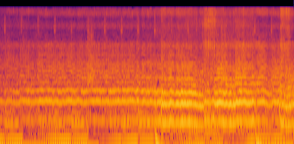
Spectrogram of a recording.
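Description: A loud, close bee buzz hums continuously, its pitch wavering and shifting as it moves around.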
